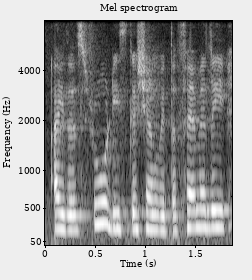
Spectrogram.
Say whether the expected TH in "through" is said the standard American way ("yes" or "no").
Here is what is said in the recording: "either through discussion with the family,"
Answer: no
